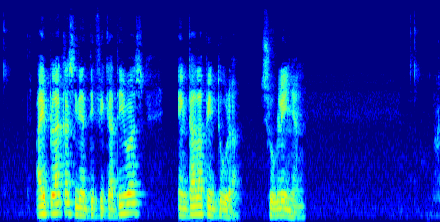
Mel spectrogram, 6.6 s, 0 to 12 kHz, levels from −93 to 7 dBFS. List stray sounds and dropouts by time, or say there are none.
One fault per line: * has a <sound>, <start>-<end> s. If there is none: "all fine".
all fine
